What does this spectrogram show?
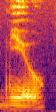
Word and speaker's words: mu: the lowercase m in the Greek alphabet it's pronounced mu and uh we use Greek letters when we're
